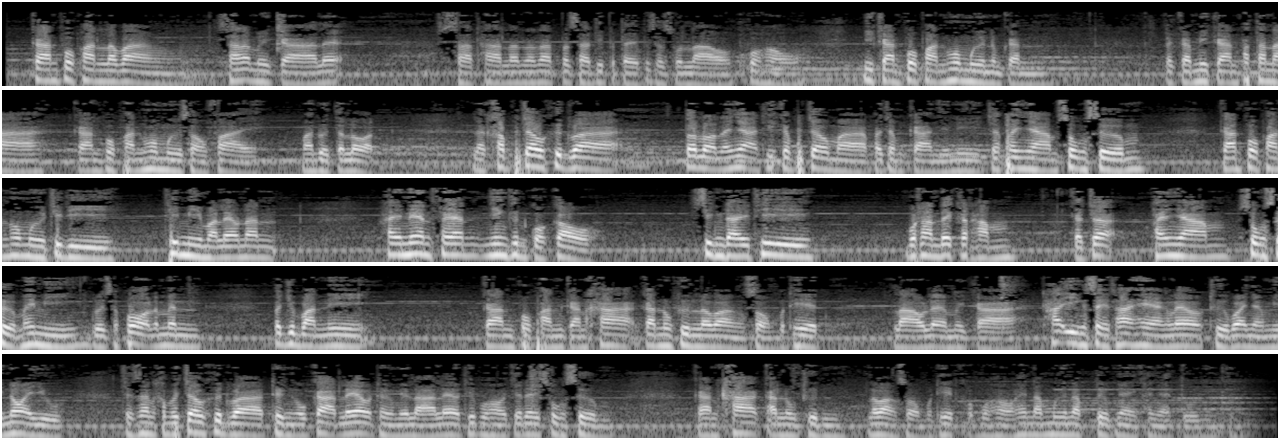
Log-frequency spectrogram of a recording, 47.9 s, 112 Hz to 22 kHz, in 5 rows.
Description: ຟັງການສຳພາດ ພະນະທ່ານ ເອກອັກຄະລັດຖະທູດ ໄມ ໄຊຍະວົງສ໌ ຈາກ ສປປ ລາວ 3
